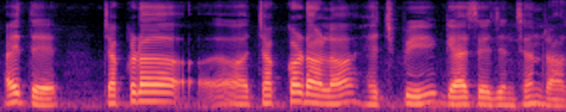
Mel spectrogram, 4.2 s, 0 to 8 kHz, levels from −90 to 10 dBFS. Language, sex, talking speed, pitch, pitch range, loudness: Telugu, male, 125 wpm, 155 Hz, 140-180 Hz, -17 LUFS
